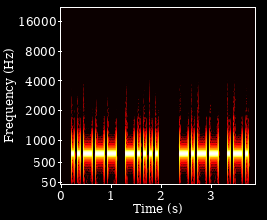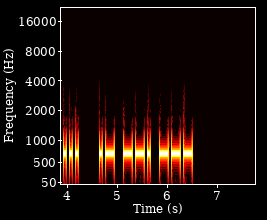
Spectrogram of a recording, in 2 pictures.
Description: Morse code, heard as a keyed tone, about 21 wpm, 700 Hz. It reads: 26 YRS AGO
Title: Practice QSO - Exchange 3 - More Info - 20wpm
